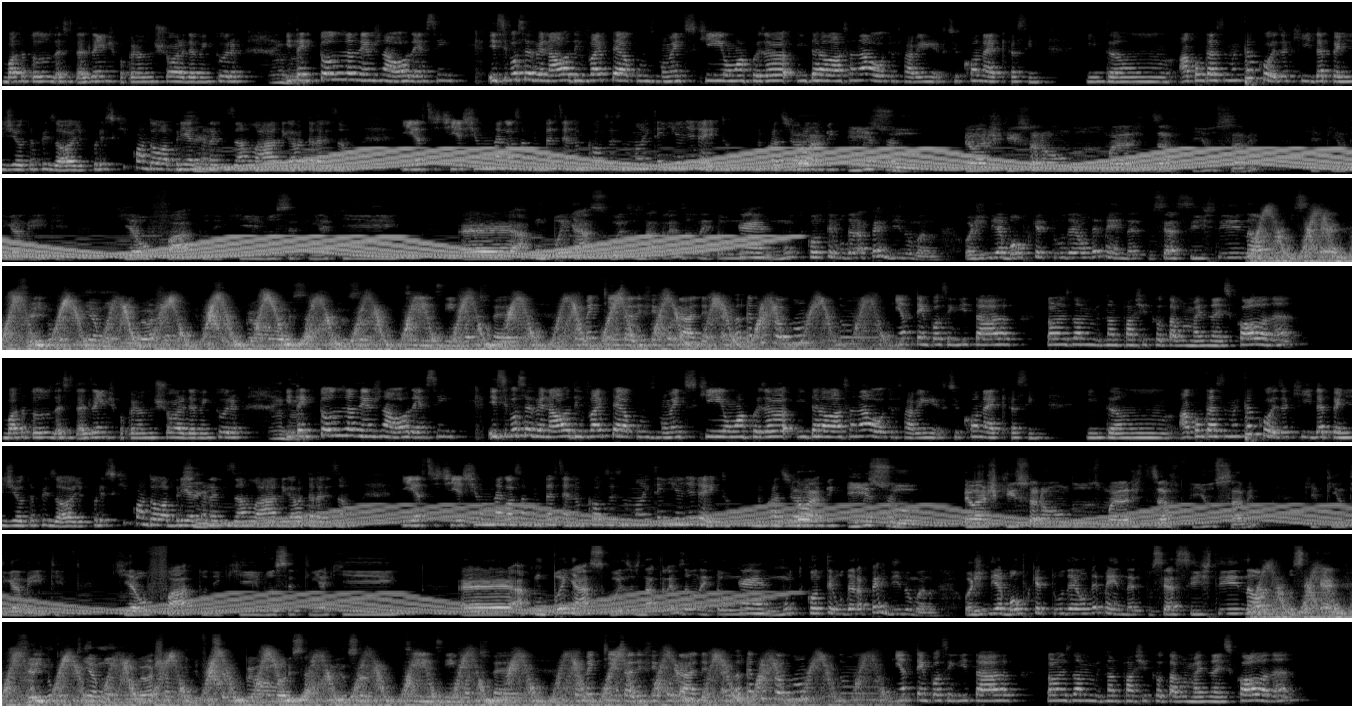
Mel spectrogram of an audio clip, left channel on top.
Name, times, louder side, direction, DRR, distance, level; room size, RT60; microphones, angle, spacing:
voice 1, 0.0-10.6 10.8-22.5 34.4-34.7 40.8-41.0 44.6-45.7 46.2-48.6 48.9-50.6 51.0-53.4, right 1 dB, ahead, 0.9 m, -31 dB
voice 2, 2.7-3.0 15.3-15.6 21.4-22.7 23.1-26.0 26.5-27.6 28.1-30.9 31.6-44.3, right 1 dB, 55° right, 1.4 m, -32 dB
sound 1, 15.1-35.0, left 6 dB, 50° left, 0.3 m, -29 dB
sound 2, 39.4-49.5, equal, 20° left, 1.3 m, -28 dB
10.5 x 6.9 x 2.4 m
head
